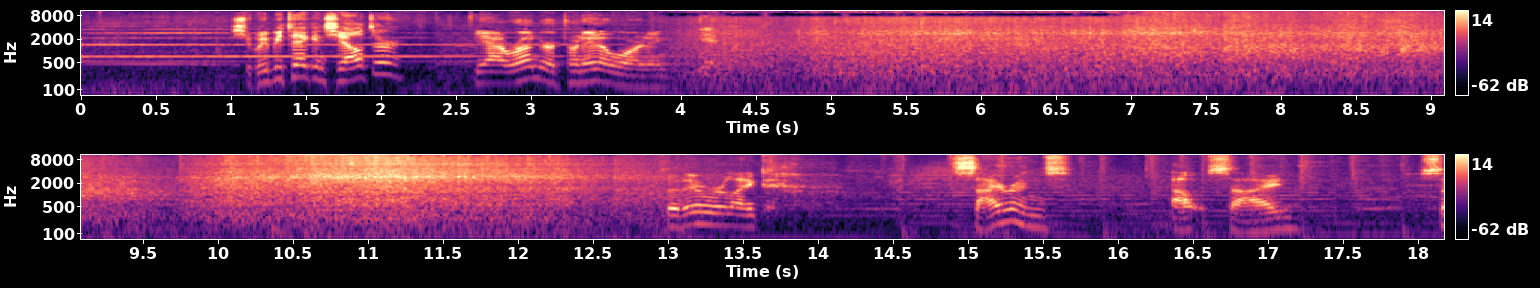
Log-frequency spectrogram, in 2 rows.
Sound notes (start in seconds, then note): 3.9 rain gushing; 5.0 wind gusting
